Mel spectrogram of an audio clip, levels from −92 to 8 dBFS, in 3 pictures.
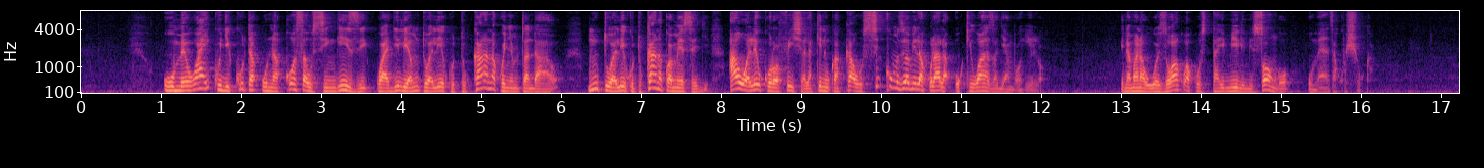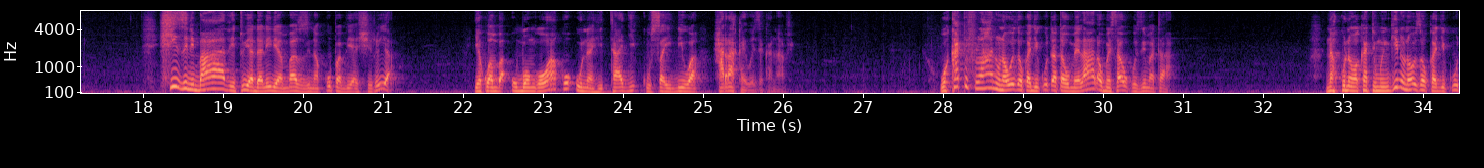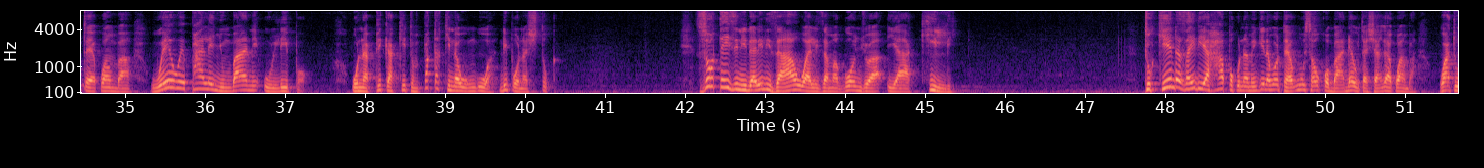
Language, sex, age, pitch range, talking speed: Swahili, male, 30-49, 110-160 Hz, 115 wpm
